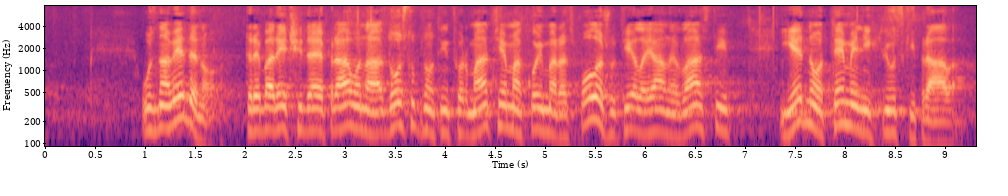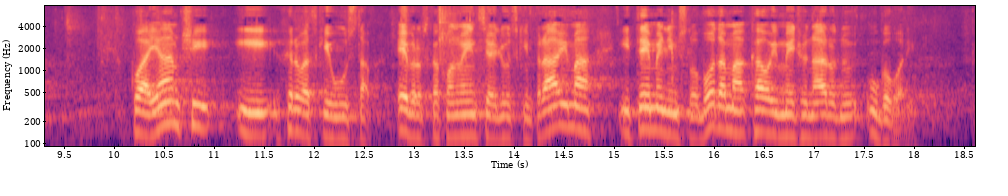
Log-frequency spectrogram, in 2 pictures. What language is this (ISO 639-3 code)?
hrv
